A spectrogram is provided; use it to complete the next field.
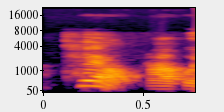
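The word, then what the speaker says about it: tear: 어 밑에 그죠.이 단어인데 어 티어라고 읽으면 눈물이지만 태어라고 읽어서 뭐을 찍다라는 타동사가 됩니다. 예 발음이 달라요.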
